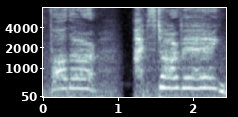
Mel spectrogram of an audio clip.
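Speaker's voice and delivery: very high voice creeping up from underneath. A game narrator voices an unseen figure beneath the players, crawling up from below. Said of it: "you hear a voice now crawl out from now you can tell it's underneath you".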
